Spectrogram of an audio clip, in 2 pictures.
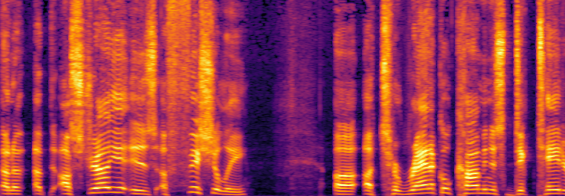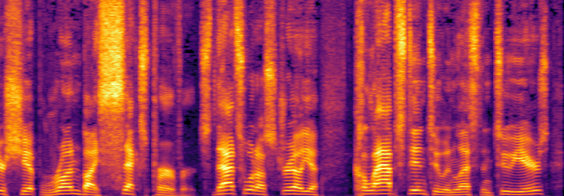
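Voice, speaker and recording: A man's voice: high voice, a bit bright, clear, resonant tone, no room sound, studio quality. A man hosting a podcast, delivering a sarcastic, rambling commentary monologue with stammered restarts. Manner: sarcastic, mocking. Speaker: podcast host.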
